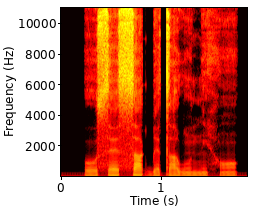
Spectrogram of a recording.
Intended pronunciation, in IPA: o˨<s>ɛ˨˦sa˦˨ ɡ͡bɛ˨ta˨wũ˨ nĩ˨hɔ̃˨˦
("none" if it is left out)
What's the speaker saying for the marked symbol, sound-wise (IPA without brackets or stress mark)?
s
